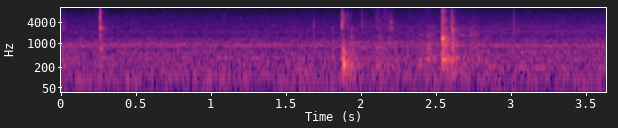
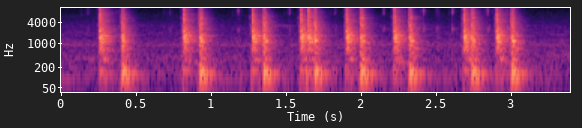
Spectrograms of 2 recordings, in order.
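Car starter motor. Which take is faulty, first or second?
second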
